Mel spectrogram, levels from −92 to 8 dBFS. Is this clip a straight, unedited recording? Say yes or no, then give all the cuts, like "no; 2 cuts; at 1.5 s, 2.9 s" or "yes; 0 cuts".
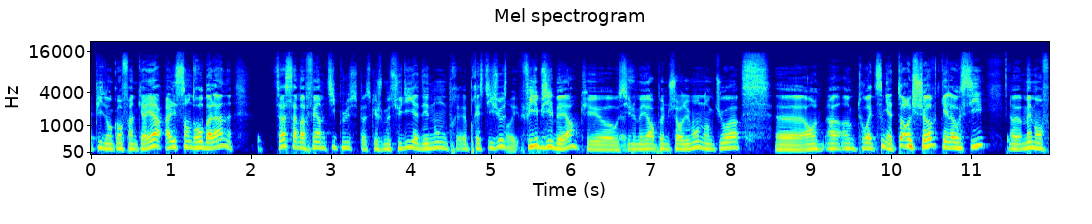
no; 2 cuts; at 5.2 s, 9.9 s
